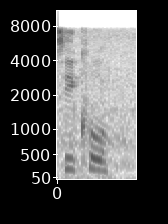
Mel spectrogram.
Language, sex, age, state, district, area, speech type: Hindi, female, 30-45, Uttar Pradesh, Chandauli, rural, read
